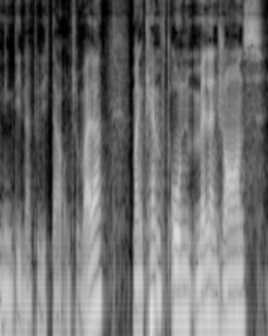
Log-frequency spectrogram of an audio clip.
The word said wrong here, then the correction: Mélenchon: nee, wie heißt er richtig? Mel Melanchon, nee, wie? wie Melanchon. – Mélenchon, Mélenchon, genau. – Mélenchon, so spricht man ihn aus.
